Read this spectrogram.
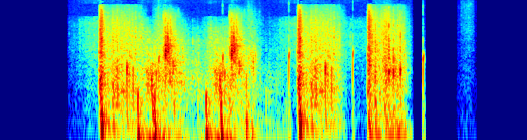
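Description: Dirt crunches as it is dug out in quick blows.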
